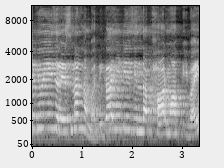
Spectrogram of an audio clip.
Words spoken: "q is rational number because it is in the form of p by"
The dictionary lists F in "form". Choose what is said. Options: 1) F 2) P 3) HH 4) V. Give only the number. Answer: 2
